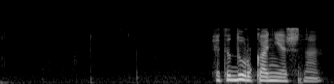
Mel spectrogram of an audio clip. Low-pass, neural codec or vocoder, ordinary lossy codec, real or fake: 5.4 kHz; none; none; real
